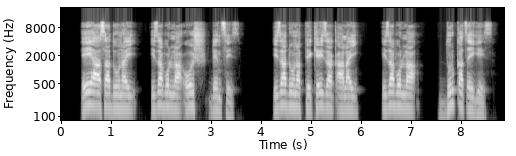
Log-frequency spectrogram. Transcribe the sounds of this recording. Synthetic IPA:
ʔejaːsɐd̪uːnɐj | ɪzɐbɔlːɐʔoːʃd̪ɛnt͡sːe̞̰ːs | ʔɪzɐd̪uːnɐpːɛkejzɐkʼaːlɐj | ɪzɐbɔlːɐ | d̪ʊɾkʼːɐt͡sʼejɡe̞̰ːs

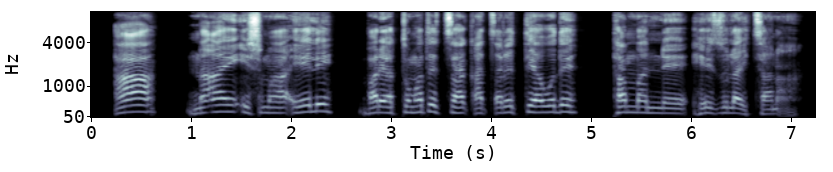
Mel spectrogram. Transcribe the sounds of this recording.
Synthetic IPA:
ʔaː | nɐʔɐjɪsmaːʔeːlɪ | bɐɾɛjɐt̪ːʊmɐt̪ɛt͡sːaːkʼɐt͡sʼːɐɾɛt̪ːɪjaːwɔd̪ɛ | t̪ɐmːɐnːɛheːzʊlɐjt͡sːaːnɐ̰ʔɐ̰

